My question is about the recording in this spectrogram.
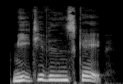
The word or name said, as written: medievidenskab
